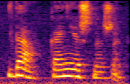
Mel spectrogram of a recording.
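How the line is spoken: Soft, smiling. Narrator (Russian): мягко улыбнулся сэр Анрасер

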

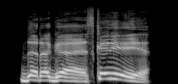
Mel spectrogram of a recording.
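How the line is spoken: Urgent shout. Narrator (Russian): вновь закричал Мэйд, видя, что его жена замешкалась

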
